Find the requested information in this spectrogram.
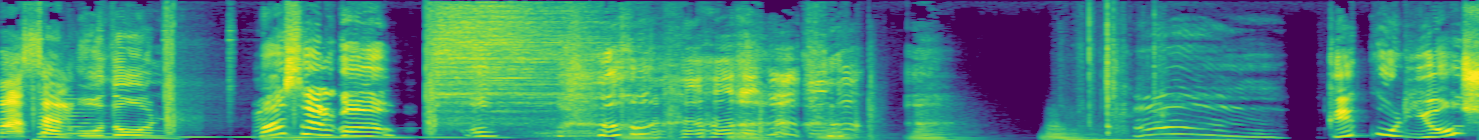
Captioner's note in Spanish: Risas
